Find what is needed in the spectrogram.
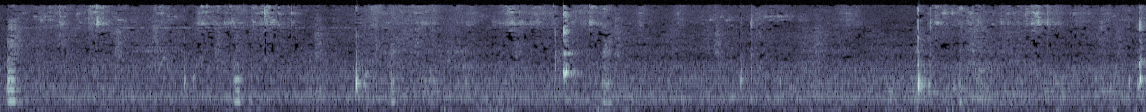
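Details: A baby in a hiccups compilation: about seven brief, sharp hiccup sounds at irregular intervals over soft room noise; infant hiccups.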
